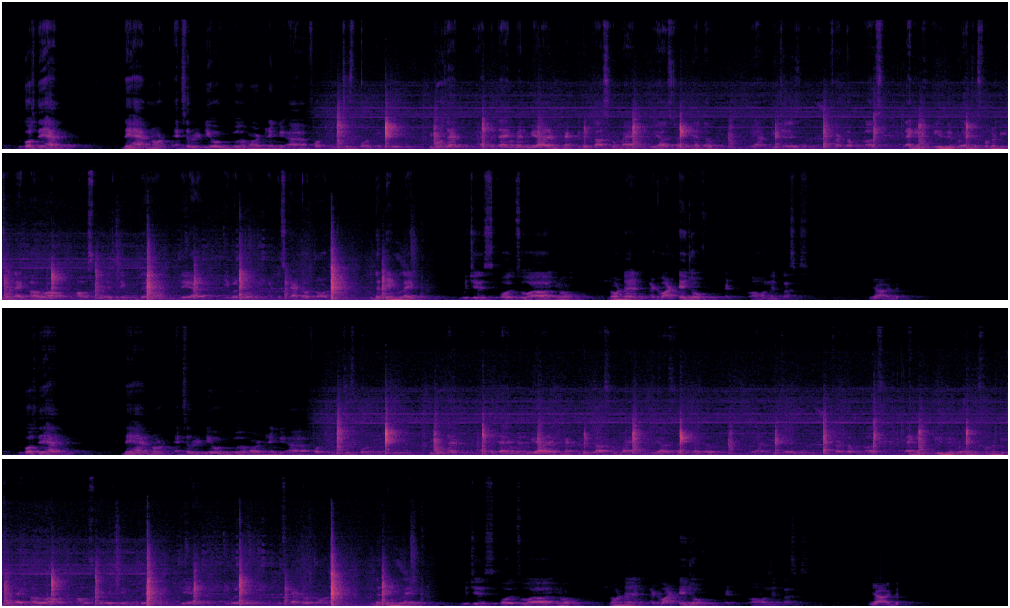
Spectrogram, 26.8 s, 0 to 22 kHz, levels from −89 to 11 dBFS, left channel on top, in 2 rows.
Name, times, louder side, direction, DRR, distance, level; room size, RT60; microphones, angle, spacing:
voice 1, 0.2-0.9 1.6-5.4 5.7-9.6 9.9-11.8 12.0-17.8 18.3-19.0 19.5-21.1 21.5-24.0, left 1 dB, 80° left, 7 dB, 0.9 m, -47 dB
sound 1, 4.1-19.1, right 2 dB, 10° right, 0.3 m, -43 dB
voice 2, 25.0-25.4, right 5 dB, 65° right, 11 dB, 0.5 m, -50 dB
12.5 x 4.1 x 3.6 m, 1.1 s
head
